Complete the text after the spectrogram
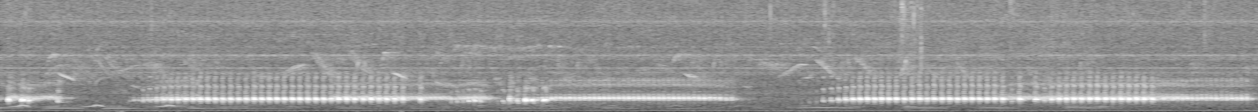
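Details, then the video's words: Frogs calling together in the breeding and courtship season: three long, buzzy, pulsed trills are separated by brief pauses, with a scattering of short, lower-pitched croaks from other frogs between and under them. "El coral de las ranas"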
